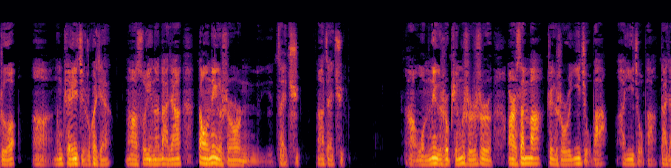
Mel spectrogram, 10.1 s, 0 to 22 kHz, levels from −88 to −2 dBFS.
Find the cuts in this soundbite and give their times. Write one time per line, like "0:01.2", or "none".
none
